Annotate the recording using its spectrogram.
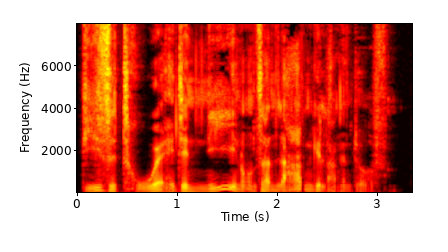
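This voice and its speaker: A man voicing a gruff, shrewd old male bookseller who grumbles and lectures, in an audiobook. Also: low voice, big pitch swings, moderate pace, mellow, no room sound, pitched above the performer's own voice, exaggerated voice. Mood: lecturing. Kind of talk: audiobook character reading.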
